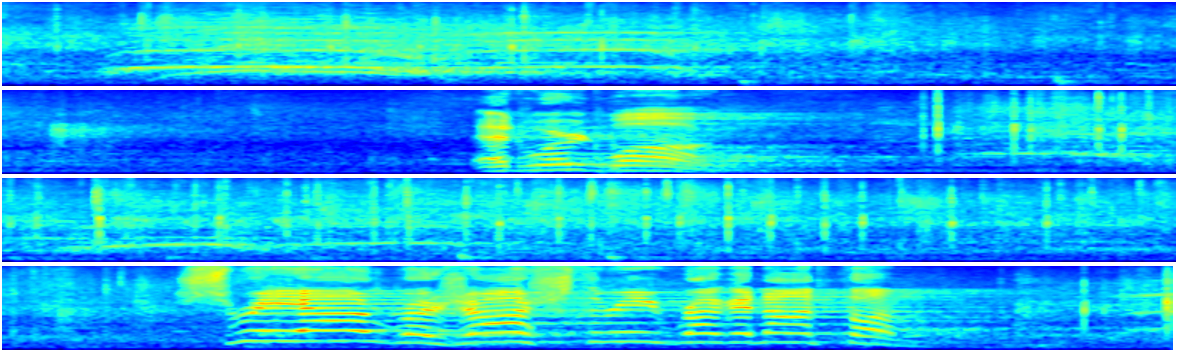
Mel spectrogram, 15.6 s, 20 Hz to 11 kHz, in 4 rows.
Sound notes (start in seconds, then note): 0.0 crowd cheering; 6.8 crowd applauding; 15.0 crowd cheering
